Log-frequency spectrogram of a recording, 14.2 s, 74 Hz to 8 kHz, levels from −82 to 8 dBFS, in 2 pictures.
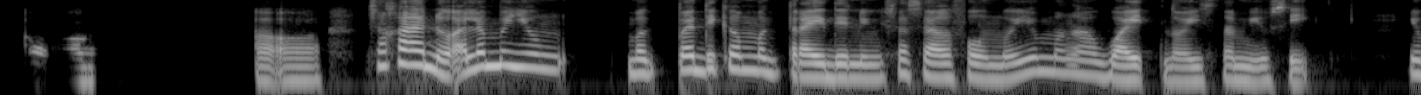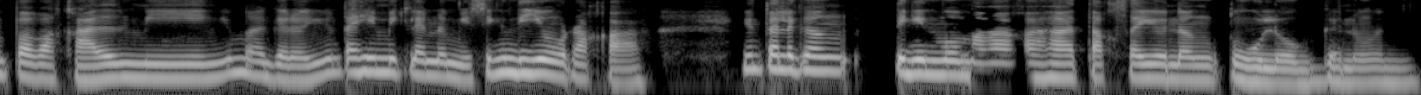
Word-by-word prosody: Oo. 145 -1 -12 0.9
Oo, 150 0 -2 0.3
tsaka 330 +2 +5
ano, 235 -9 +4
alam 250 +9 +4
mo 320 - +2
yun 280 -3 -1 0.3
mag 215 -1 -1
pwede 255 0 +4
kang 260 -2 +1
mag-try 185 -7 +2
din 170 -1 0
yung 165 - -7
sa 215 - -3
cellphone 175 -3 0
mo, - - -2
yung 235 +4 -2
mga 210 -3 -3
white 155 -4 +1
noise 145 0 -4
na - - -2
music. 145 -3 -3 0.5
Yung 210 - -1
pampa-calming, 170 0 0
yung 225 - -1
mga 195 -3 -2
ganun. 155 +5 -1
Yung 225 - -7
tahimik 230 -1 +2
lang 195 -1 +1
na 185 - 0
music, 170 +6 -1
hindi 220 -1 +5
yung 200 -4 +4
rock 170 -2 -4
ah. 135 +1 -6 0.5
Yung 265 0 -1
talagang 255 -2 +3 0.2
tingin 210 -2 +4
mo 200 - +3
makakahatak 175 -1 -1
sayo 170 0 +1
ng 160 -1 -1
tulog, 135 -5 0
ganon. 140 0 -5
175 Hz, 190 wpm, -24 LUFS, 160-220 Hz, 0.9 s, tsaka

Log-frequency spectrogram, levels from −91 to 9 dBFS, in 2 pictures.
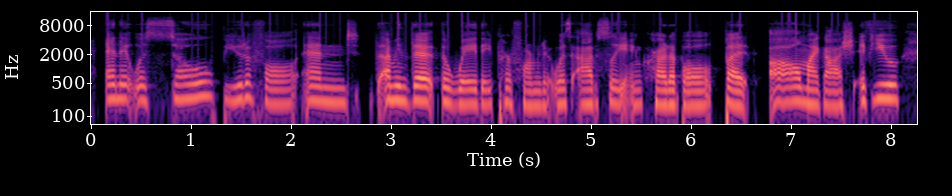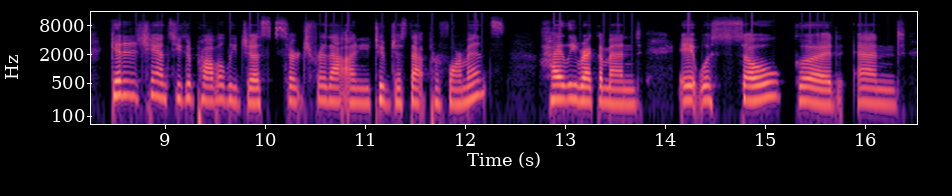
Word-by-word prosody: and 235 0 +1
it 230 - -1
was 215 -1 -4
so 240 +3 -2
beautiful, 210 -5 -4
and 200 -3 -2 0.3
I 230 - +4
mean, 215 -2 +2
the 210 0 +7
the 200 -1 +1
way 180 0 0
they 180 0 -4
performed 170 -3 -5
it 170 - -8
was 180 0 -3
absolutely 180 +1 -3
incredible, 175 -1 0
but, 170 -4 +4 0.2
oh 205 +1 +3
my 185 -2 +3
gosh, 165 -1 -2
if 210 0 -2
you 235 0 +4 0.4
get 280 +1 +8
a 270 -2 -3
chance, 250 -2 -2
you 235 - -2
could 245 -2 -2
probably 215 -1 -1
just 195 0 -1
search 210 -2 -5
for 215 -1 -3
that 205 -1 +1
on 195 0 -1
YouTube, 190 +1 -2
just 195 0 -4
that 200 -1 0
performance. 200 - -3 0.3
Highly 225 +1 +5
recommend. 190 -3 +2 0.4
It 220 +1 +3
was 220 -1 0
so 235 +4 +3
good, 195 -5 +2
and 190 -3 -3
200 Hz, 165 wpm, -24 LUFS, 180-225 Hz, 0.4 s, get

